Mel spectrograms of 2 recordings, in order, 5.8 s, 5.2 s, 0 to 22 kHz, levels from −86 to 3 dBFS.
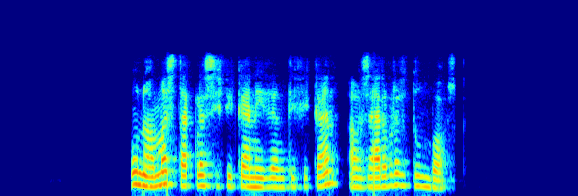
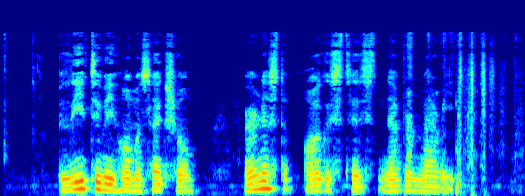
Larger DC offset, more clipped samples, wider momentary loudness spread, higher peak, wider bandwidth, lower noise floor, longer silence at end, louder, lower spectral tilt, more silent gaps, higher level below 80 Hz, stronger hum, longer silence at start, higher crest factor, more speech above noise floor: neither; neither; second, 8 LU vs 12 LU; about the same, -6 dBFS vs -8 dBFS; second, 7.4 kHz vs 11.5 kHz; first, under -90 dBFS vs -63 dBFS; first, 1.25 s vs 0.4 s; about the same, -24 LUFS vs -26 LUFS; second, -5 dB/octave vs -6.5 dB/octave; neither; second, -64 dBFS vs -56 dBFS; neither; first, 1.3 s vs 0.6 s; about the same, 20 dB vs 18 dB; first, over 66 dB vs 38 dB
